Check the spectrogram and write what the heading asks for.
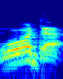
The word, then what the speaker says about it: water: He said, "In America, when there's a vowel before and after T is pronounced D, so it's called reader."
